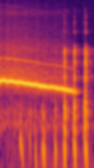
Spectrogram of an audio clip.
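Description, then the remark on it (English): A man whistles an imitation of a bird call, wetting his whistle in between: one long, steady, high note that slowly slides lower, over a string of rhythmic low voiced puffs, ending in a few sharp breathy bursts. “you are not a good bird call.”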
